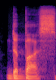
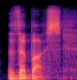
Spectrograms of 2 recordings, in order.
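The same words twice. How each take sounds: First: The first word starts with a D sound. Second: The first word starts with a TH sound. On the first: The speaker calls it wrong. "They say the bus with a D sound, ... but it's incorrect" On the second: The speaker calls it right. "we say the bus. So here the tongue needs to be between the, the teeth"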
